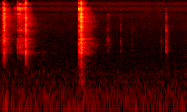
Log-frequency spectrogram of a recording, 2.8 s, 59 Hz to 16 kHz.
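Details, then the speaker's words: Mint, new-old-stock early Leica MP with M6 ISO dial, just back from Leica factory service: soft, quick, clean shutter clicks, no drag or rattle; quiet, smooth, healthy shutter. "So that's the sound of the Leica service, fresh service. It's very quiet and soft. Of course, it's smooth."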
